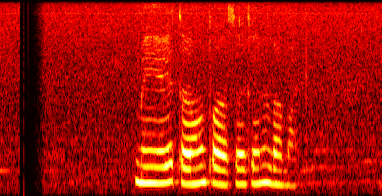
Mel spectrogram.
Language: Sinhala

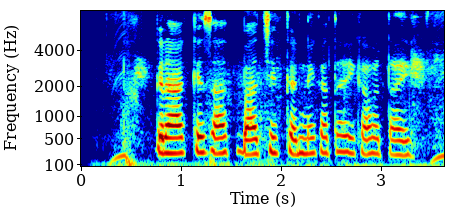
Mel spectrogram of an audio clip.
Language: Bhojpuri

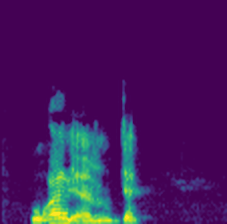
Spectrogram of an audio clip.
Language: Kabyle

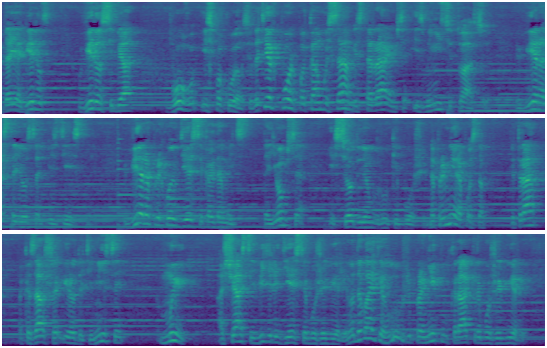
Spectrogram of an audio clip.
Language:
Russian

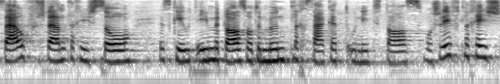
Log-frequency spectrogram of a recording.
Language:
Swiss German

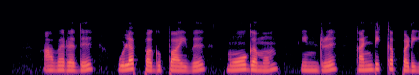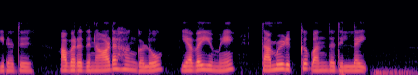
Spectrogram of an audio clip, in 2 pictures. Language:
Tamil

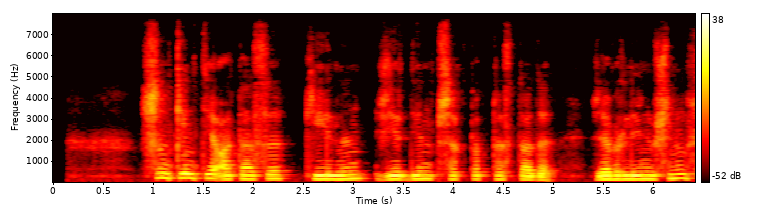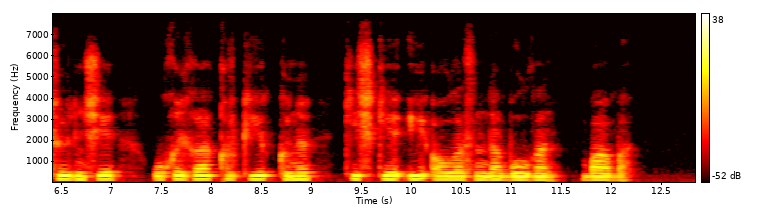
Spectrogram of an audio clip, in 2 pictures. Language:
Kazakh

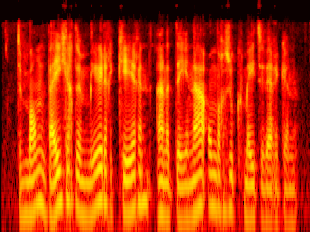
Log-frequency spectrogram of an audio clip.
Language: Dutch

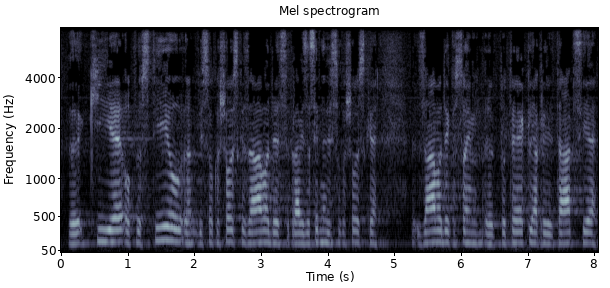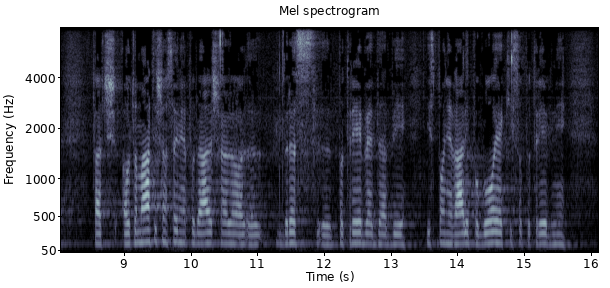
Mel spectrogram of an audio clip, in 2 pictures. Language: Slovenian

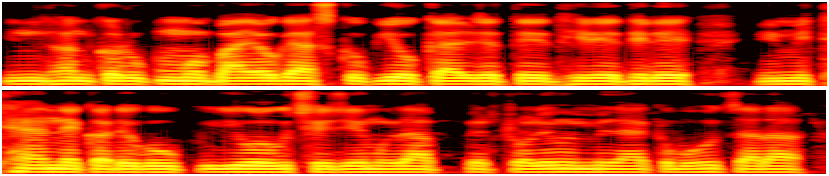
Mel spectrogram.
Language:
Maithili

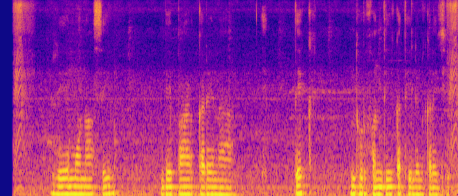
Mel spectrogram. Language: Maithili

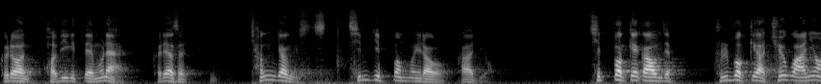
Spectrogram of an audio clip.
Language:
Korean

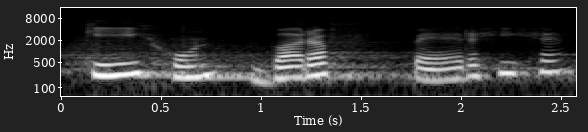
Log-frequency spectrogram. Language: Punjabi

